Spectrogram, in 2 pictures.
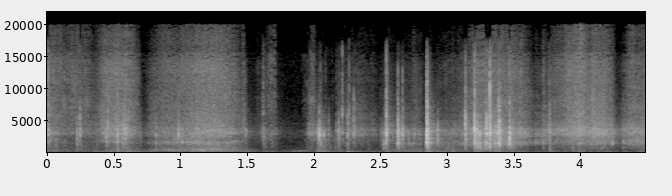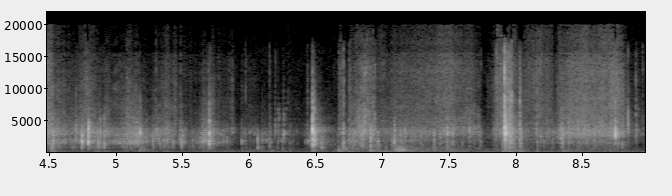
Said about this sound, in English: picking these up and folding them onto the next crease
